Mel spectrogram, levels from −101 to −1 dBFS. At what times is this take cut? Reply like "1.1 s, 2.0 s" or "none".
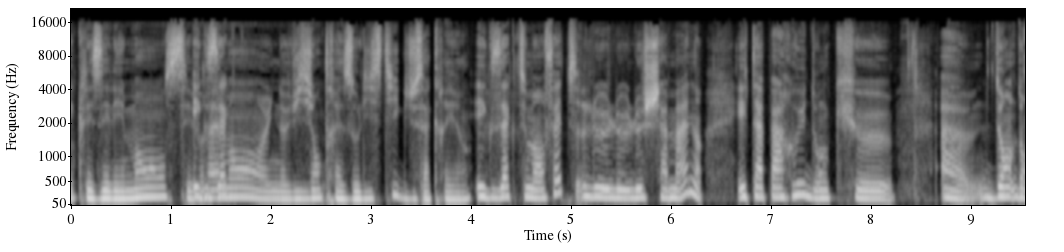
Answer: none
